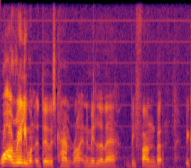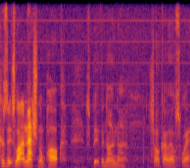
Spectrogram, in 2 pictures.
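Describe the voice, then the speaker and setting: A man with a British accent talks at a very fast pace in a fairly high voice. His intonation stays fairly even while his loudness swings widely. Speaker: travel presenter. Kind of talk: travel documentary narration.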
